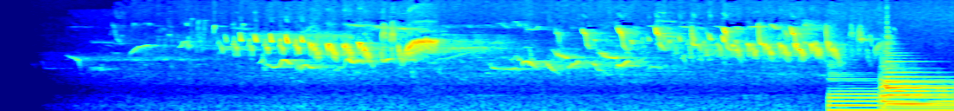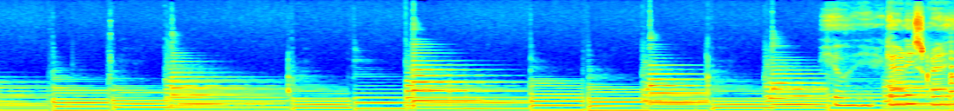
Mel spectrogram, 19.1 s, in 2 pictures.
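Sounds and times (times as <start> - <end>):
birds chirping and trilling: 0.4 - 9.7
guitar and bass music: 8.3 - 19.0.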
